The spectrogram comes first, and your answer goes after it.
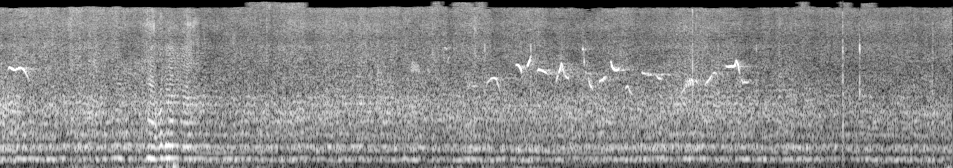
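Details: Honey bees returning to their hive after gathering nectar and pollen, a loud, dense, continuous buzz of many bees with steady hum bands and brief higher whines of individuals flying past; faint chirps of birds high above.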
